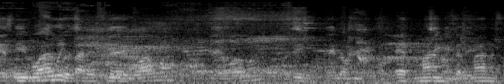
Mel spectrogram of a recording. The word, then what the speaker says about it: Taiwama: Taiwama significa hermano. Ajá, nosotros en lengua materna náyari lo pronunciamos así tal cual como está escrito, como lo podrán ver en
